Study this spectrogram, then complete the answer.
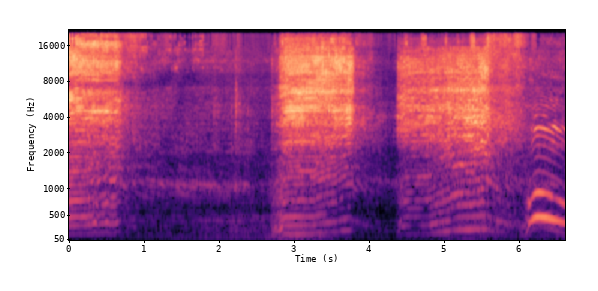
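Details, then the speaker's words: RC vehicle after fixing CVD pins with Loctited retaining rings and fitting a chainsaw one-way breather valve: high-pitched buzzing revs in short bursts, pitch sweeping cleanly with throttle, no bogging; strong power, wheels wobbling, healthy under power. "this was nothing how it was like how it was when I first got it guys it's got power in it now wobbles the wheels"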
